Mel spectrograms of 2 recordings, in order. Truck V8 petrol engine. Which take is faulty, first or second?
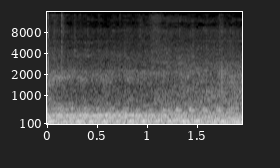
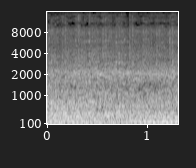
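second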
